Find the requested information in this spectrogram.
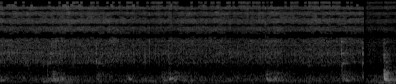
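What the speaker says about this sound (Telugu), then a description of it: "ఇంకో పక్క క్యారెట్ ఫ్రై అవుతుంది" Carrots frying in a pan give a steady, close sizzling hiss that never lets up, with a few soft stirring scrapes mixed in.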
